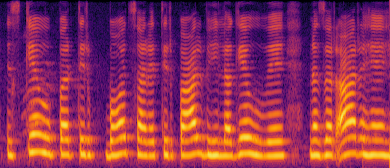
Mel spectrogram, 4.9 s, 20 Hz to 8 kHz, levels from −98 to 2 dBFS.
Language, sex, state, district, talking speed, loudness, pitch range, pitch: Hindi, female, Jharkhand, Garhwa, 160 wpm, -12 LUFS, 250-270 Hz, 260 Hz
